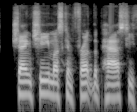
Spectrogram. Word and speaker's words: Shang-Chi: Yeah, Shang-Chi.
